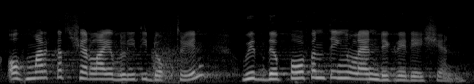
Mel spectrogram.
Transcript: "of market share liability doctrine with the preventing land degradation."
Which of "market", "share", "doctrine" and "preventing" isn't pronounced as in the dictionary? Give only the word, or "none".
preventing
